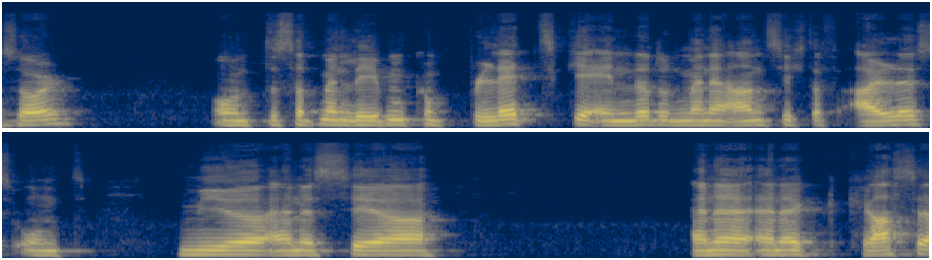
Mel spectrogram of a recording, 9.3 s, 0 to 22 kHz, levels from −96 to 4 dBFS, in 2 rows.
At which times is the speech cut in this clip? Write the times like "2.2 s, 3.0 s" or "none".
none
